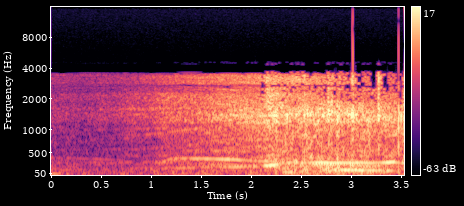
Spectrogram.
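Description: Car engines rev loudly as cars approach on the track.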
